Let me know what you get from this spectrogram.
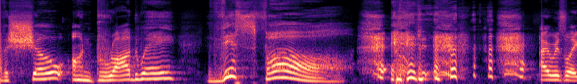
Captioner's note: laughing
